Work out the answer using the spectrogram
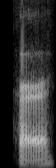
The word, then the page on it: her: American English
